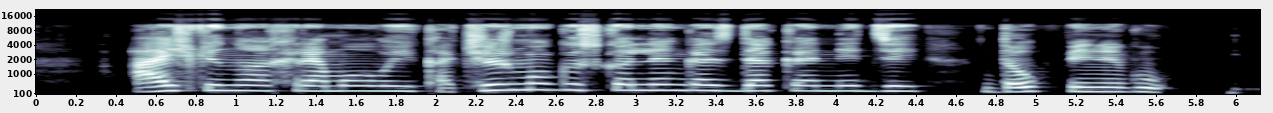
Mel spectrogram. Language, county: Lithuanian, Kaunas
